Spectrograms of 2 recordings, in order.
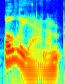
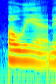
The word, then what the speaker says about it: Olean: Lastly, writes Tom, "having been to Olean," I'm pronouncing that correctly now? – Olean, yeah.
